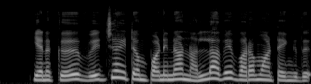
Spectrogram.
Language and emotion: Tamil, sad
